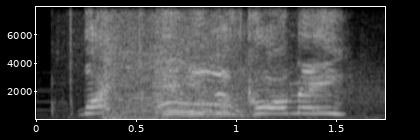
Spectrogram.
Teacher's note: the vocal fry actually does make her sound like an old person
